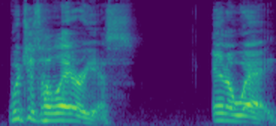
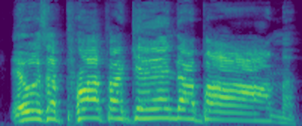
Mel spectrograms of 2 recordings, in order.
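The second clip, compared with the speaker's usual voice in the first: hammed-up indignant yell; mock outraged shout; 4 dB louder than usual. Acted outburst after leaflets scatter.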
